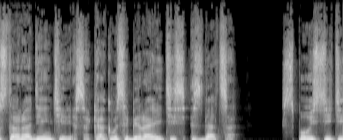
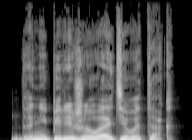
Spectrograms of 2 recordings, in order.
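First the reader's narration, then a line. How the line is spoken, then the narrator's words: Dry. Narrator (Russian): сухо сказал Файнхорн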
